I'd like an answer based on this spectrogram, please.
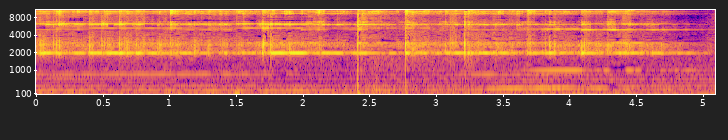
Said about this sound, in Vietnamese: Bấy giờ cái chuông đón hồn mới từ từ rung leng keng.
